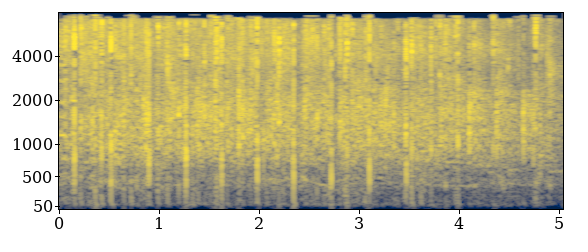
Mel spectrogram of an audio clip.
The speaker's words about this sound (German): Sie hat es auch geschafft, habt ihr gemerkt. Ein Applaus!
